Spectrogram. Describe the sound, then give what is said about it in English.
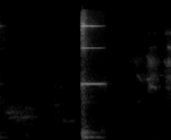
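A single bright clink of glasses touching in a toast, ringing briefly with a clear chime before fading, amid otherwise quiet, faint background sounds. “So let's then clink and drink. Clink and drink.”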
